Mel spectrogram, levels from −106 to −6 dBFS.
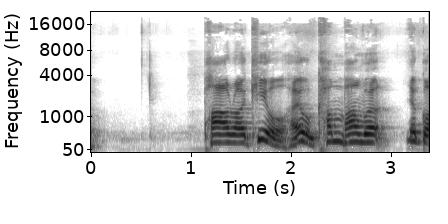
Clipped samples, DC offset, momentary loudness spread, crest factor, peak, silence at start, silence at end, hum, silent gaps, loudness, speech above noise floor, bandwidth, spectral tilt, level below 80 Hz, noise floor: under 0.1%; under 0.1%; 6 LU; 14 dB; -8 dBFS; 0 s; 0 s; none; none; -21 LUFS; 48 dB; 19 kHz; -6 dB/octave; -60 dBFS; -68 dBFS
